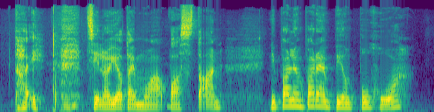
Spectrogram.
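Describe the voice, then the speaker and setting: With a Spanish accent, a woman talks using lively intonation. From Colombia, Cali; Finland from age 11. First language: Spanish (speaking Finnish). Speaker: guest. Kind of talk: casual chat. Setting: studio. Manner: outgoing, not introverted.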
